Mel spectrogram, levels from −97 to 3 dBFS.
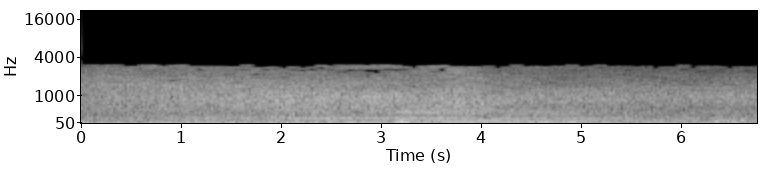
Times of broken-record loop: none

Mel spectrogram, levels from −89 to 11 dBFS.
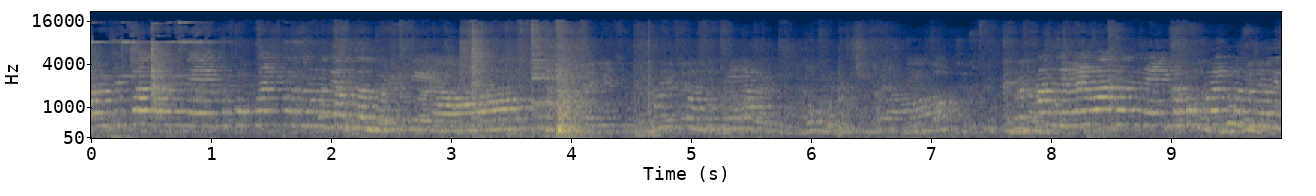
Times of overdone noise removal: none

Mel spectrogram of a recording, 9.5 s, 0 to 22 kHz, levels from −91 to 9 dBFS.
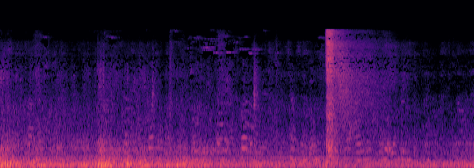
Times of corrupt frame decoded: none

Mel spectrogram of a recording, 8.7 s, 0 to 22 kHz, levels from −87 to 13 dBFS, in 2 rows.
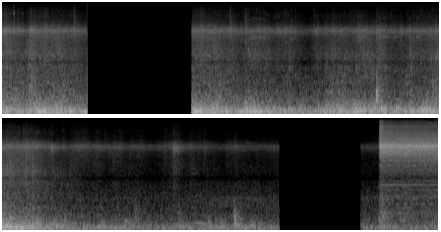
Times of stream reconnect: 0.85-2.41, 7.14-7.96

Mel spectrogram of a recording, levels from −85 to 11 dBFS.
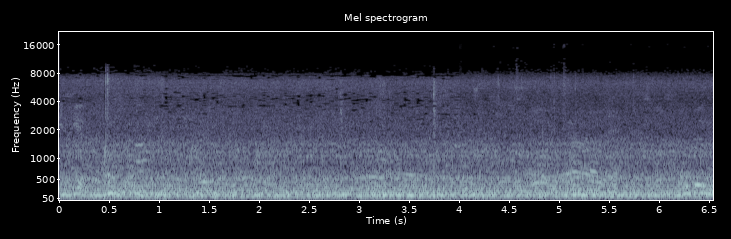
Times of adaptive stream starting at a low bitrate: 0.00-4.00

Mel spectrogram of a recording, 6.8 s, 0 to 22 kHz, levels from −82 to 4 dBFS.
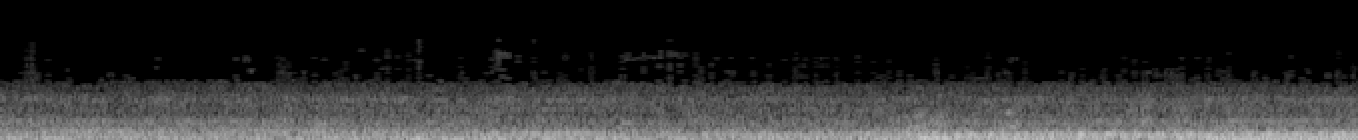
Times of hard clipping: none

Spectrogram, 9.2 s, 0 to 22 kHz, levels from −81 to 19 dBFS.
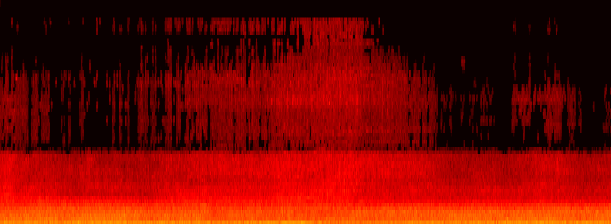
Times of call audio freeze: none

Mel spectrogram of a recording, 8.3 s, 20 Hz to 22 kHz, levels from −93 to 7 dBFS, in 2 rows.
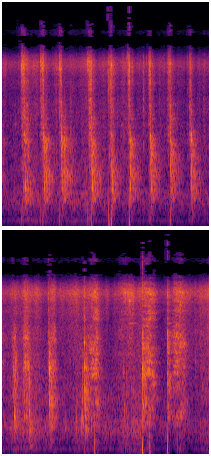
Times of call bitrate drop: none

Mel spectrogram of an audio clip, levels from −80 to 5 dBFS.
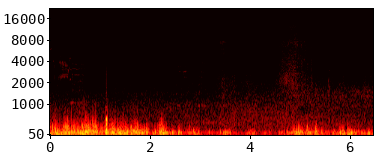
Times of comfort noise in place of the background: none

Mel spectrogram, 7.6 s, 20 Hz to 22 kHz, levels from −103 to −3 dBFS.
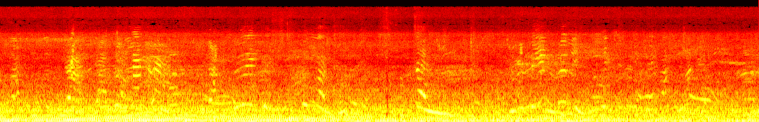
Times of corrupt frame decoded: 0.69-0.74, 2.05, 3.86-3.94, 6.37

